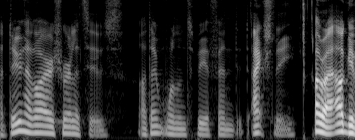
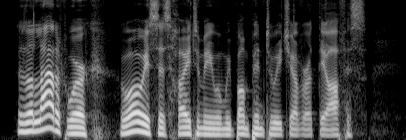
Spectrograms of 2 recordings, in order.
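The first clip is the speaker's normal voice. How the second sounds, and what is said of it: Put-on Irish accent. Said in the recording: “maybe you should do Irish ... I'll give Irish a go”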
